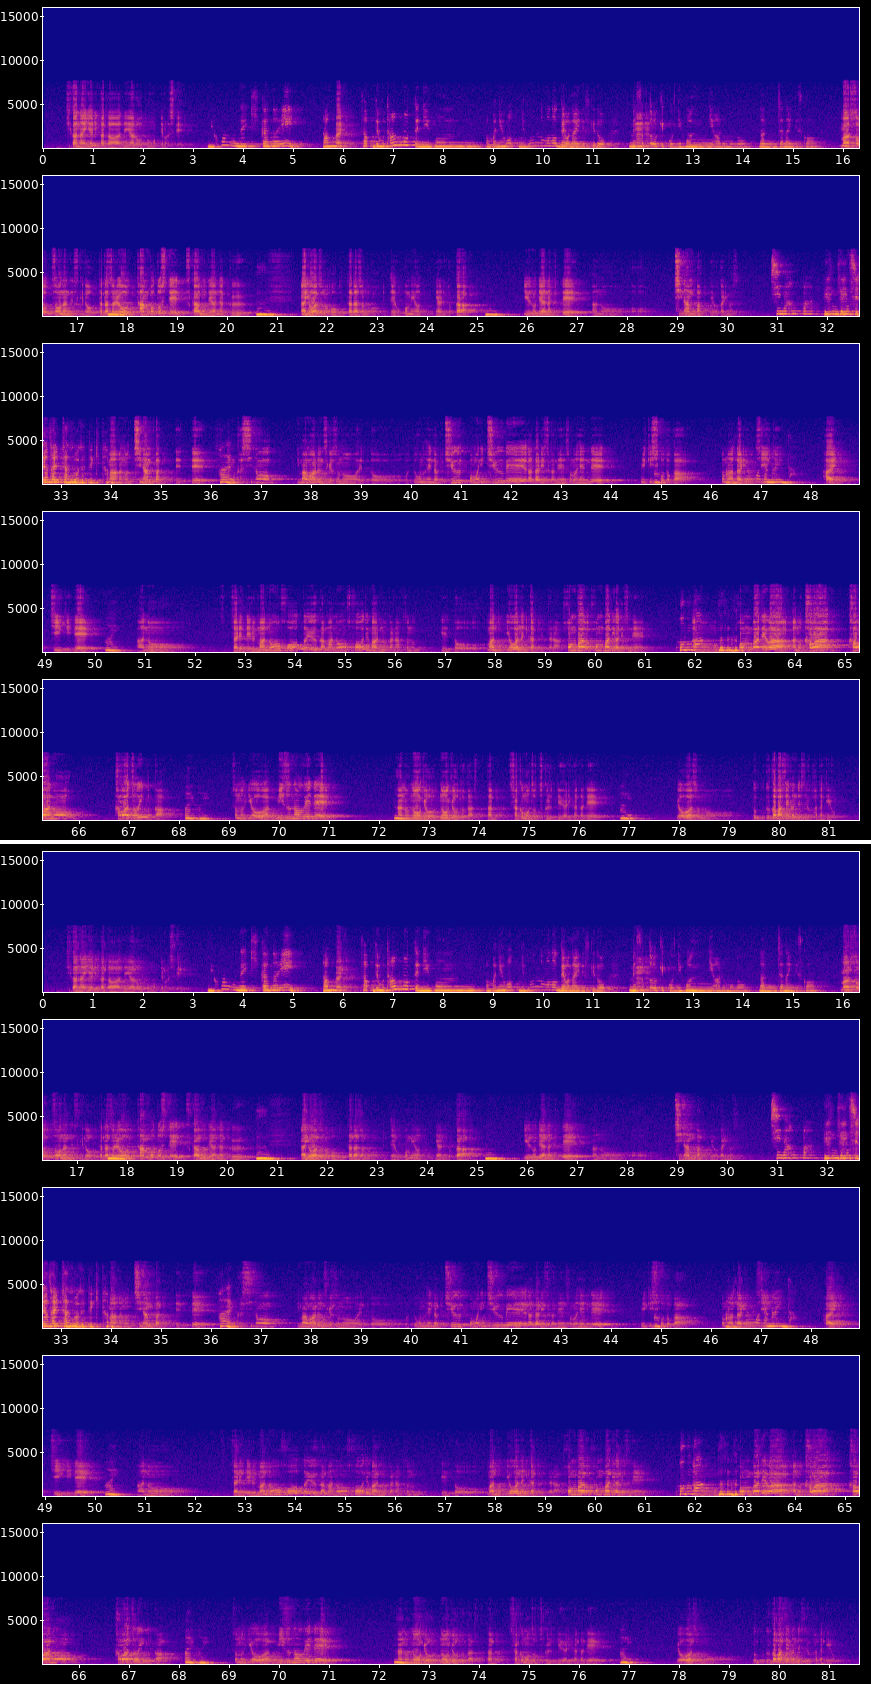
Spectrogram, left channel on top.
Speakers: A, on the left; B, on the right.
A: 効かないやり方でやろうと思ってまして。
B: 日本で聞かない単、
A: はい。
B: 田た、でも田んぼって日本、あ、まあ、日本、日本のものではないですけど、メソッドは結構日本にあるものなんじゃないんですか
A: うんうん。まあ、そう、そうなんですけど、ただそれを田んぼとして使うのではなく、
B: うん、うん、
A: まあ要はその、ただその、えお米をやるとか、
B: うん。
A: いうのではなくて、あのー、チナンパってわかります
B: シナンパ、全然知らない単語出てきた。
A: まあ、あの、チナンパって言って、
B: <laughs> はい。
A: 昔の、今もあるんですけど、その、えっと、どこの辺だろう、中、主に中米あたりですかね、その辺でメキシコとか、
B: あ、
A: そのあたりの地域、
B: あ日本語じゃないんだ。
A: はい、地域で、
B: はい。
A: あのーされてる、まあ、農法というか、まあ、農法でもあるのかな。その、えっ、ーと、まあ、要は何かって言ったら、本場、本場ではですね、
B: 本場
A: あの、もう、
B: <laughs>
A: 本場では、あの、川、川の、川沿いとか、
B: はいはい。
A: その、要は水の上で、
B: うん。
A: あの、農業、農業とか、作物を作るっていうやり方で、
B: はい。
A: 要はその、浮かばせるんですよ、畑を。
